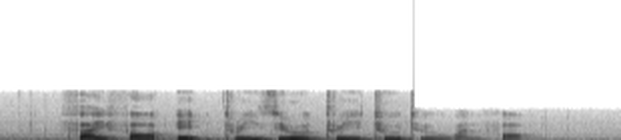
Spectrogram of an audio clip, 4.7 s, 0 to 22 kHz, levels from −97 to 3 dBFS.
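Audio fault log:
3.10–4.66 s, input switched to a poorer device: the sound suddenly goes dull with nothing above 4.8 kHz, drops roughly 10 dB and picks up faint new background noise with no gap, likely from a swap to a weaker mic.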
